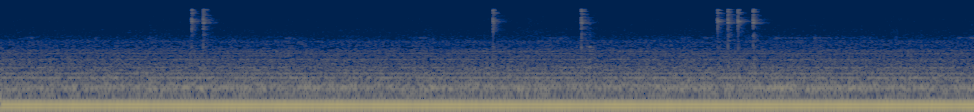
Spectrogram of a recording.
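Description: Computer mouse clicks: a double click about a second and a half in, single clicks near the middle, and a quick run of three or four clicks past five seconds, all over a steady low electrical hum.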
